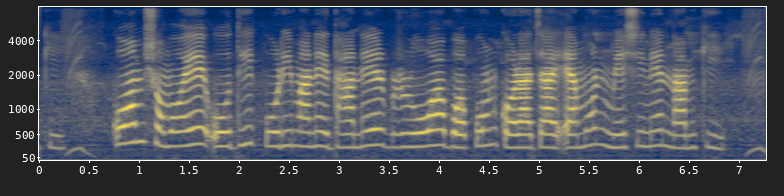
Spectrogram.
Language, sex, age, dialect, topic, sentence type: Bengali, female, 18-24, Rajbangshi, agriculture, question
